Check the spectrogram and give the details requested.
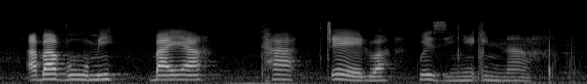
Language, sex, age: South Ndebele, female, 20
